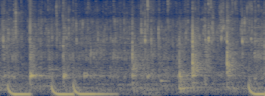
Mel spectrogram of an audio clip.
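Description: Running cold tap water splashing in short bursts as hairbrushes are rinsed under it, with sputtering, uneven flow close by.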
